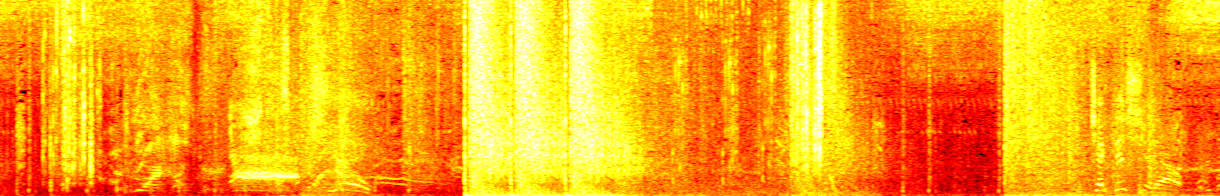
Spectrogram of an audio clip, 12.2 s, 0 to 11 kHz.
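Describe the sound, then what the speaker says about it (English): Loud game gunfire and booming grenade-launcher blasts from Left 4 Dead 2 at the Dark Carnival fairground, several heavy bursts in a row with excited voices talking over the chaos. "Grenade launcher."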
